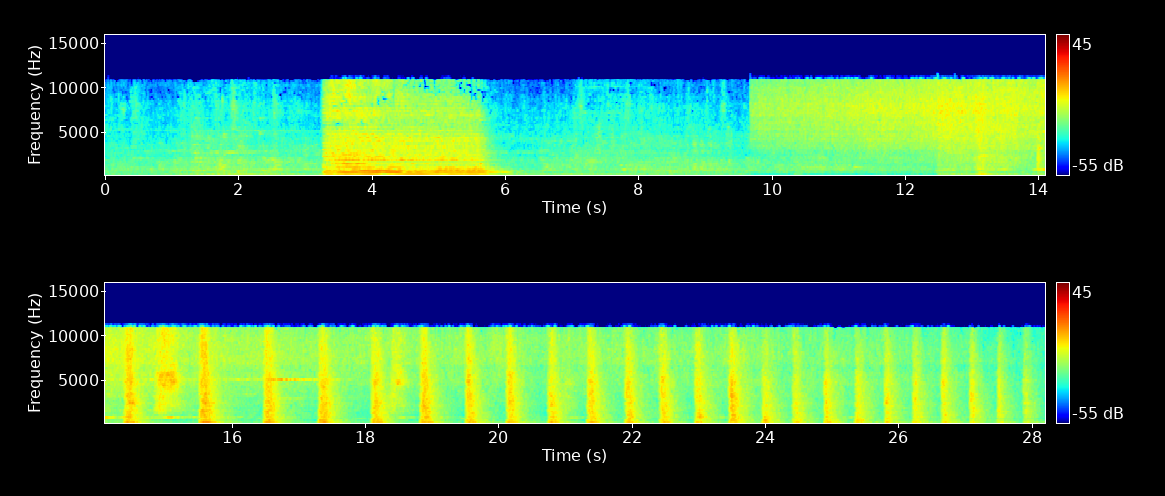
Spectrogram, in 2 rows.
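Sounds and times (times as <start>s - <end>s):
train pulling away from a platform with deep rumble: 0.0s - 28.1s
train whistle blast: 3.3s - 6.2s
steam hissing: 9.7s - 28.1s.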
